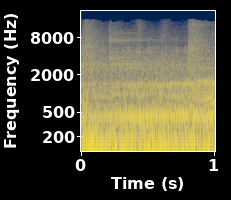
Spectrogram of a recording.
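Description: A motorcycle engine drones steadily while being ridden, recorded from a GoPro chin mount, loud and close with a low rumbling hum and rushing wind.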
